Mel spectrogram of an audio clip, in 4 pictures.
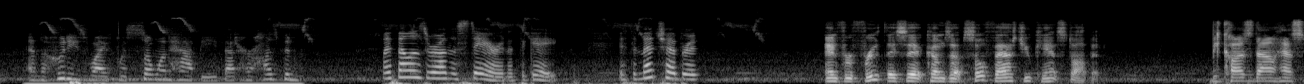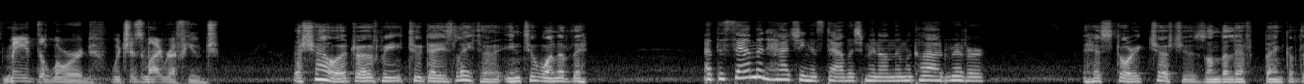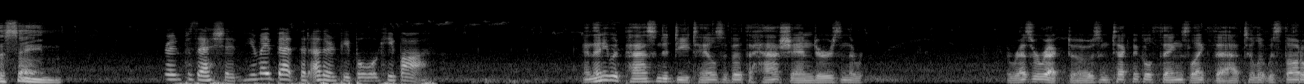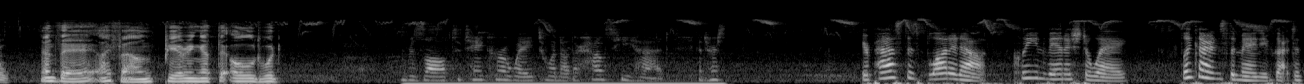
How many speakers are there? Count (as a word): six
